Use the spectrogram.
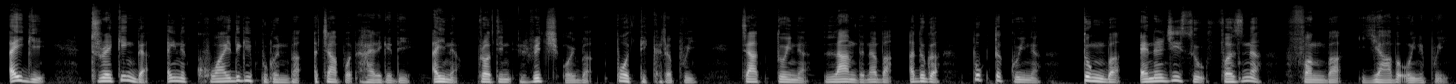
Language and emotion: Manipuri, neutral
